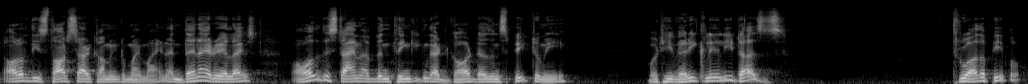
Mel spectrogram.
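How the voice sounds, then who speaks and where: A man, a podcast guest telling personal stories in a hesitant, reflective way that trails off into soft asides. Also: medium pitch, vocal fry. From India.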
